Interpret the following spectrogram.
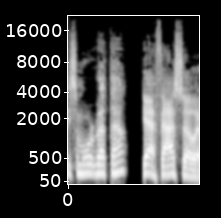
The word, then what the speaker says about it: Faso: more about that yeah Faso it rhymes with lasso and it stands for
